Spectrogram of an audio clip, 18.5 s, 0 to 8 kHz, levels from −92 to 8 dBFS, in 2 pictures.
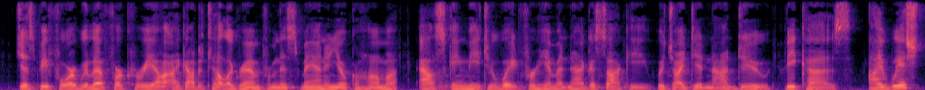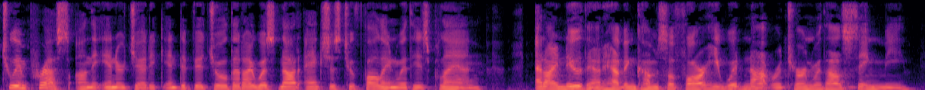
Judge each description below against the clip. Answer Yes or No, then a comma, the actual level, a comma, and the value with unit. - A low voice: No, medium, 155 Hz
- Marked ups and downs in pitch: No, average, 3.1 semitones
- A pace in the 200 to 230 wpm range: Yes, fast, 205 wpm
